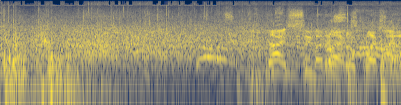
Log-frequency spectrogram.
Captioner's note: body thuds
